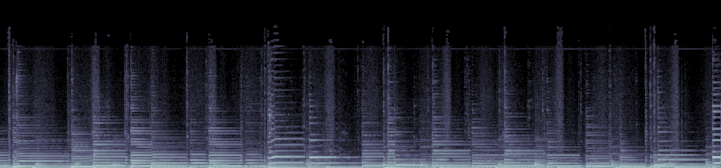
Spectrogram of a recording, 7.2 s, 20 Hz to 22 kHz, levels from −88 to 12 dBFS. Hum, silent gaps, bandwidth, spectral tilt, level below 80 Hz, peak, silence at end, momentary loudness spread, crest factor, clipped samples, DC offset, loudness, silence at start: none; none; 16.5 kHz; -7 dB/octave; -34 dBFS; -4 dBFS; 0 s; 3 LU; 14 dB; under 0.1%; under 0.1%; -21 LUFS; 0 s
